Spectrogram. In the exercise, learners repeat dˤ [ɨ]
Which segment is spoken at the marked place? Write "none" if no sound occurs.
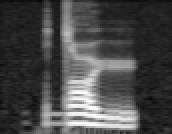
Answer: y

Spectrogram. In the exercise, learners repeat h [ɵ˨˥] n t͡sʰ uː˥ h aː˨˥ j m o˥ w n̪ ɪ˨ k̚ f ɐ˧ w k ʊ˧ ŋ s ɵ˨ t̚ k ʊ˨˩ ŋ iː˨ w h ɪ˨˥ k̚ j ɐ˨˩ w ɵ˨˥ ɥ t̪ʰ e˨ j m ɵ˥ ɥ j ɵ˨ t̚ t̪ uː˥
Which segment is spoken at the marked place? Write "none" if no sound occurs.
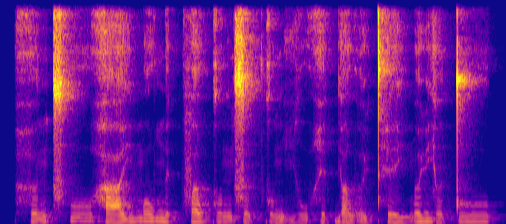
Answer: ɵ˨˥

